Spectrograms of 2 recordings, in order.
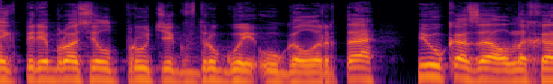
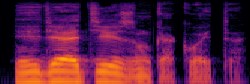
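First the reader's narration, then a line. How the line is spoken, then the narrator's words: Tired voice. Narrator (Russian): сказал Геральт утомленным голосом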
